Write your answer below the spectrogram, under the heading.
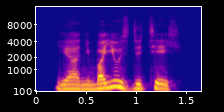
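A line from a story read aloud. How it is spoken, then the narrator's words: Irritated snap. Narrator (Russian): огрызнулся Макс с явной досадой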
